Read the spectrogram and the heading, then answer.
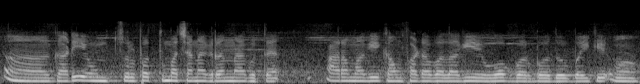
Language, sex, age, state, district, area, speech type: Kannada, male, 45-60, Karnataka, Kolar, rural, spontaneous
